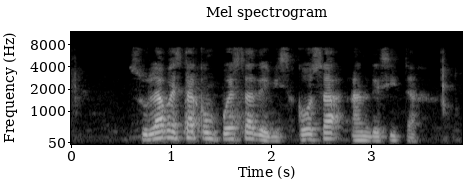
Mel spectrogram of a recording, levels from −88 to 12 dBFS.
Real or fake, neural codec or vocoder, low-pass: real; none; 7.2 kHz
